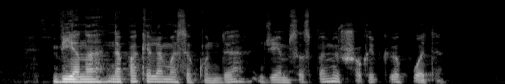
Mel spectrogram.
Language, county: Lithuanian, Utena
